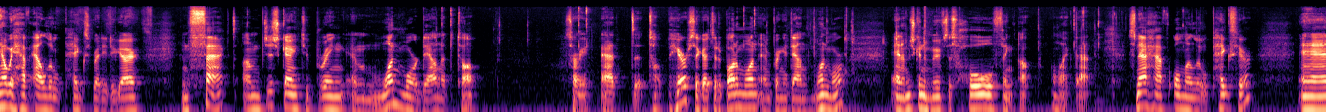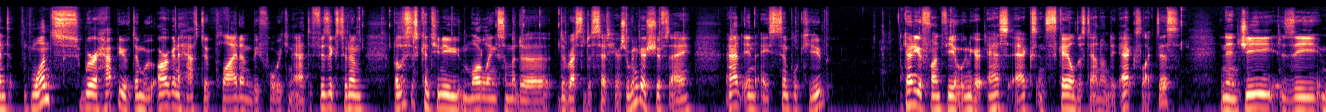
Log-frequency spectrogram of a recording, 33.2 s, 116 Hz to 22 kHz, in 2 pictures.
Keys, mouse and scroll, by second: 0.0-0.6 scroll up 1, 3.1 middle click, 5.5 click, 7.2 click, 9.2 click, 10.6 KP_1, 11.2 g, 13.9 middle click, 21.1 middle click, 21.6 alt+a, 22.7 middle click, 23.3 shift+middle click, 23.6 scroll up 1, 24.6 shift+a, 26.7-27.3 scroll down 1, 27.5 KP_1, 28.2 shift+middle click, 28.4 scroll up 4, 28.9 s, 32.1 g.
